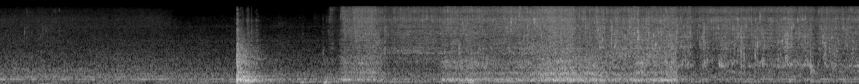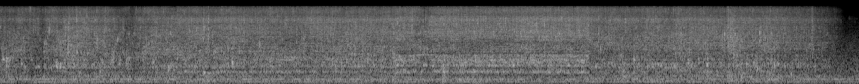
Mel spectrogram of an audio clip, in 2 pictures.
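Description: Kitchen tap running a steady stream of water onto green onions and cilantro rinsed by hand in a stainless steel sink, a loud, even hiss and splash. It starts with a single sharp knock about two seconds in.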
